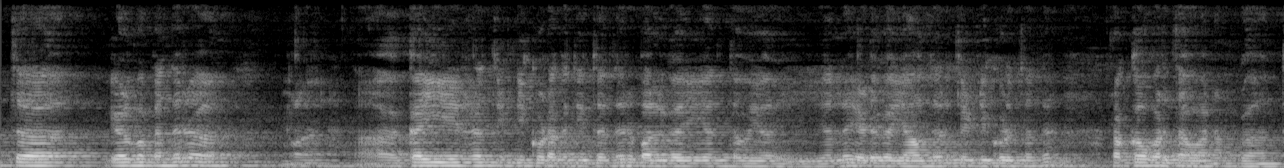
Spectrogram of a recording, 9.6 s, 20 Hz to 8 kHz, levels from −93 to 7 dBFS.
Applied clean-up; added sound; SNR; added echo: none; none; none; reverberation time 1.4 s.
